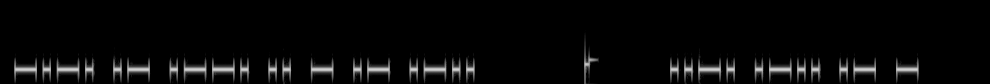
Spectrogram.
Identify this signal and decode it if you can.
Morse code, heard as a keyed tone, about 17 wpm, 700 Hz. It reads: CAPITAL FLAT
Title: Sentences from Top 1000 Words - New Word Drill - 17wpm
